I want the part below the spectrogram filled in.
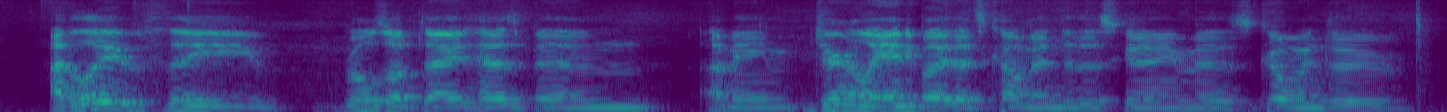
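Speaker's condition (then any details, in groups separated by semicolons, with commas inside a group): No condition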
